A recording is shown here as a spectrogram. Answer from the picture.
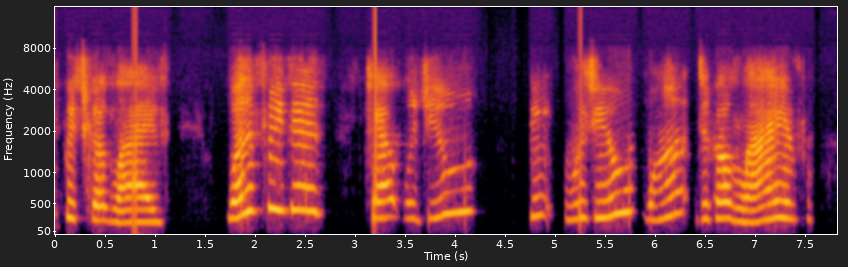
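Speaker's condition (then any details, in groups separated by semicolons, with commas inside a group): Cerebellar ataxia; caused by brain bleed, unsteady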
